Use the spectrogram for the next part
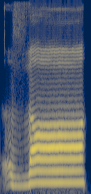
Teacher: देखिए जौ की आवाज नहीं आए, जेड वाला साउंड ना आए, ठीक है ना, फ्रिक्शन साउंड हमें इसमें नहीं चाहिए।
